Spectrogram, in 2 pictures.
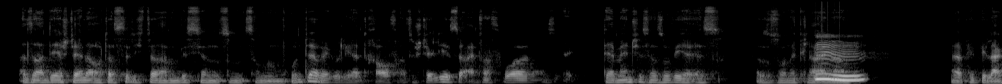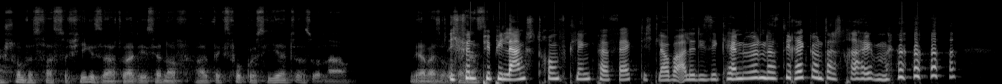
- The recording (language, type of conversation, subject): German, advice, Wie kann ich besser mit Kritik umgehen, ohne emotional zu reagieren?
- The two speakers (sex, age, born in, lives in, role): female, 30-34, Germany, Germany, user; male, 60-64, Germany, Germany, advisor
- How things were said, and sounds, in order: distorted speech; tapping; joyful: "würden das direkt unterschreiben"; laugh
